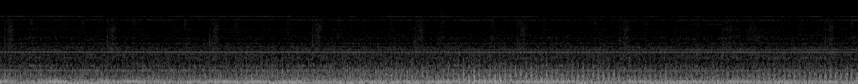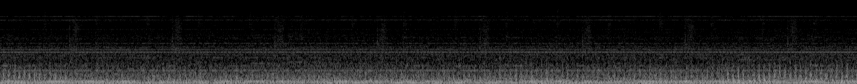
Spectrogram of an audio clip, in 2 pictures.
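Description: Simulated helicopter lifting off in Microsoft Flight Simulator 2024, a steady loud rotor thump and turbine whine with rhythmic blade chop sustained throughout, no talking.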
